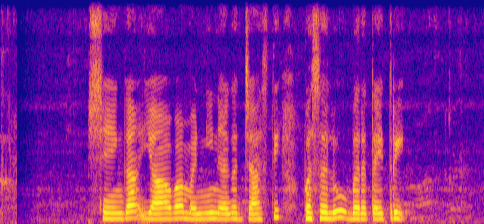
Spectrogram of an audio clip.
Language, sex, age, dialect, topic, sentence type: Kannada, female, 18-24, Dharwad Kannada, agriculture, question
